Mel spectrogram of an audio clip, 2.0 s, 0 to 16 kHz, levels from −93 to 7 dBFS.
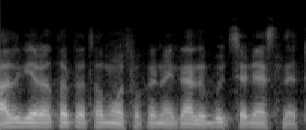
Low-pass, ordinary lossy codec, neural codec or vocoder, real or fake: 7.2 kHz; Opus, 32 kbps; codec, 16 kHz, 1 kbps, FunCodec, trained on LibriTTS, 50 frames a second; fake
